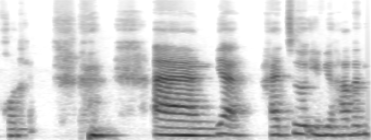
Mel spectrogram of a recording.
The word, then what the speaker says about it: Jorge: It's I don't know where you're from, but at least in Spain it's Jorge. So for everyone who doesn't know how to pronounce his name, it's Jorge.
